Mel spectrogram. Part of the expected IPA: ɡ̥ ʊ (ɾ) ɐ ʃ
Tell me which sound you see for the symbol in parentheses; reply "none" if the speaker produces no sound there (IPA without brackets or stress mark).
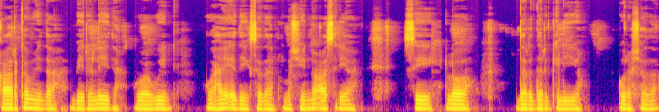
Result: ɾ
